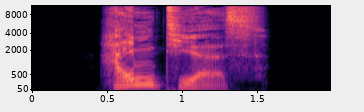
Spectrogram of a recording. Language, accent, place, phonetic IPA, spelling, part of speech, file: German, Germany, Berlin, [ˈhaɪ̯mˌtiːɐ̯s], Heimtiers, noun, De-Heimtiers.ogg
- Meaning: genitive singular of Heimtier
